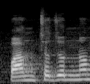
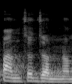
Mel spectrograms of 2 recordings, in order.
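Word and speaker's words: পাঞ্চজন্যম: এবার আমি সুদ দিয়ে বলছি ধর্মক্ষেত্রে কুরুক্ষেত্রে বেতা উৎসবহ মামকা পান্ডবাচব কিম কুরবত সঞ্জয় হরে কৃষ্ণ শ্লোক পাঞ্চজনম ঋষিকেশ দেবদত্তম ধনঞ্জয় পন্ডম দম মহাসংকম ভীমকর্মা বিকদরাহ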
